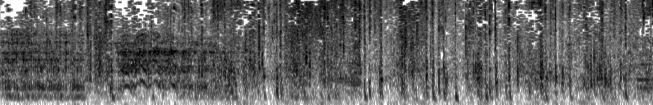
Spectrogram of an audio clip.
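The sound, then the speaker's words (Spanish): A horse gallops through streets in a western film, with loud, rapid clip-clopping hoofbeats and a whinny over the running. “Se sube al caballo y arrea en el lomo para que corra por unos calle”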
